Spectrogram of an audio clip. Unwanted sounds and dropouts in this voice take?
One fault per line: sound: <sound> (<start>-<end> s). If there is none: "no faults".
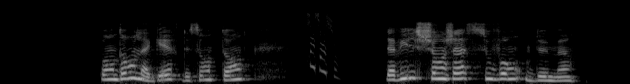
sound: chirp (3.1-3.4 s)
